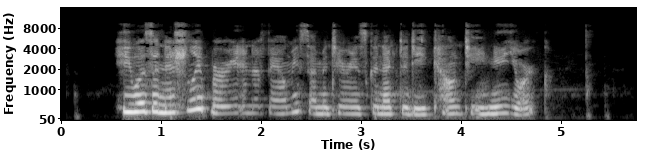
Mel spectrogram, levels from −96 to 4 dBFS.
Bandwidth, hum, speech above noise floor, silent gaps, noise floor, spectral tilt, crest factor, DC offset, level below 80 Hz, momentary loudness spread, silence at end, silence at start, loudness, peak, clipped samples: 9.4 kHz; none; 46 dB; none; -64 dBFS; -5 dB/octave; 16 dB; under 0.1%; -64 dBFS; 16 LU; 1.05 s; 0.55 s; -17 LUFS; -2 dBFS; under 0.1%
